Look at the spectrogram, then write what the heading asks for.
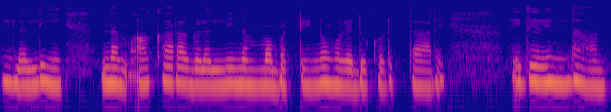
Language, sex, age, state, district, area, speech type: Kannada, female, 18-30, Karnataka, Tumkur, urban, spontaneous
